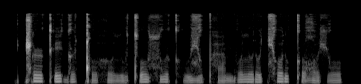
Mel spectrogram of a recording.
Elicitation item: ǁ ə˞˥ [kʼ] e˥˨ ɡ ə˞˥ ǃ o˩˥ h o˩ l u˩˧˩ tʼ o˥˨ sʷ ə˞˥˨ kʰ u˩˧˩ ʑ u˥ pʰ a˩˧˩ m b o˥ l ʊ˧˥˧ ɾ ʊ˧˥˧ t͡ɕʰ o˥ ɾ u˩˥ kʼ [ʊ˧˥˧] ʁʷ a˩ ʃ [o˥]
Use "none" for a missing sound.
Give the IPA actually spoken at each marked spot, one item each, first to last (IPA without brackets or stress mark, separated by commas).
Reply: kʼ, ʊ˩˥, o˥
